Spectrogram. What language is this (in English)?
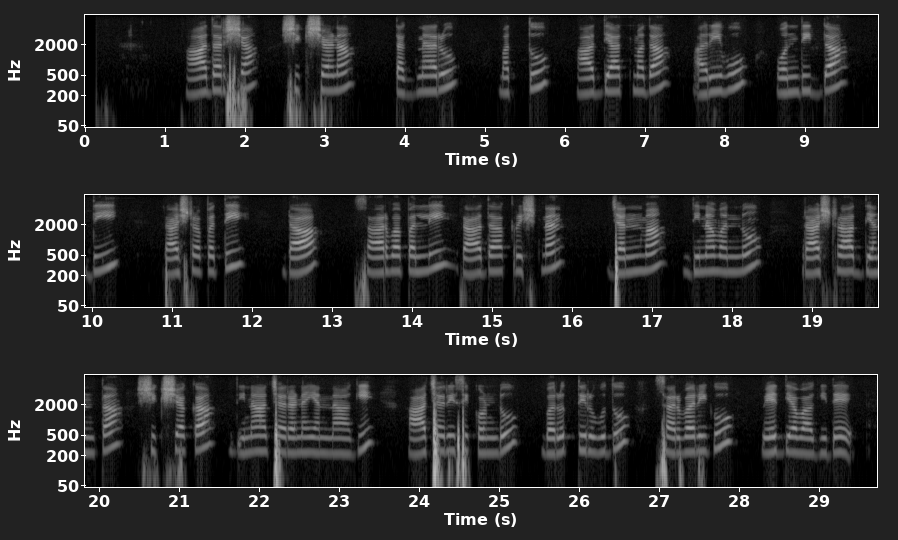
Kannada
